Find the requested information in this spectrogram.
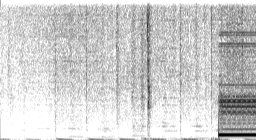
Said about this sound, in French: Bon, déjà raccroché, c'est pas grave, on va le rappeler alors.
